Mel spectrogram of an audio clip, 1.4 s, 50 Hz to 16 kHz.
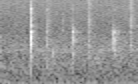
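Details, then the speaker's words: New Bosch 0 280 142 486 evap purge valve for Vauxhall Corsa D 1.4 petrol, bench-tapped on and off: faint crisp paired clicks about every quarter second, very soft; healthy, replacing noisy ticking old valve. "I am tapping that constantly now on and off and I'll be honest with you I can barely hear it"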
